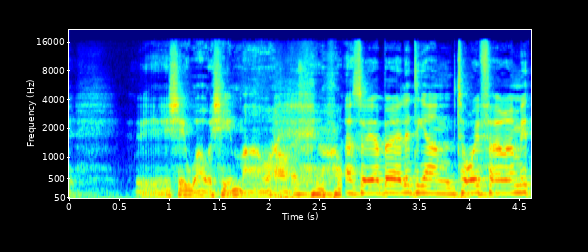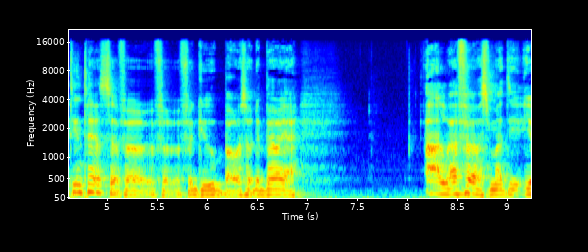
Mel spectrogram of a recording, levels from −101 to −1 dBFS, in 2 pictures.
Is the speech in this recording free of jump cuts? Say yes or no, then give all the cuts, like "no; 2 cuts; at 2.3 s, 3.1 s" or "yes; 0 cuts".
no; 1 cut; at 2.7 s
